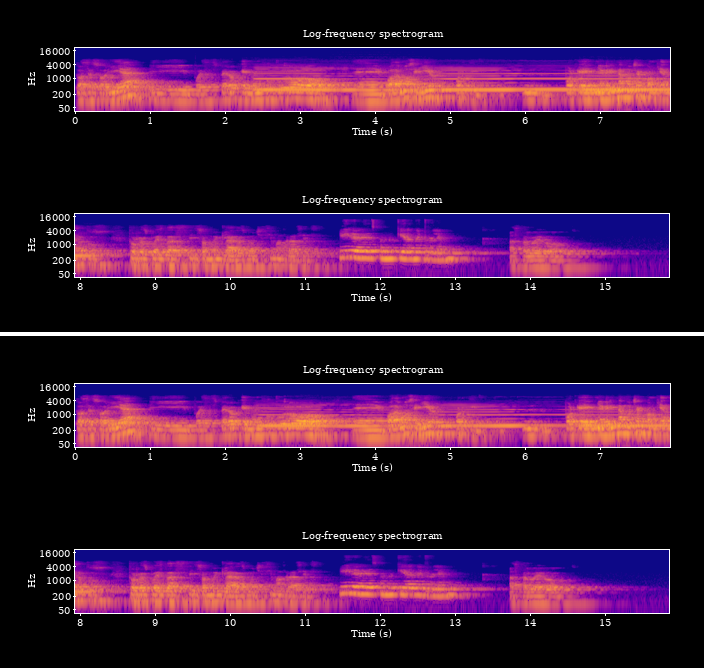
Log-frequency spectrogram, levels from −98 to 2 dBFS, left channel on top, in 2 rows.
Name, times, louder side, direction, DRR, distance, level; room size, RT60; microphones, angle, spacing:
voice 1, 0.0-3.4 3.7-5.7 6.0-8.3 8.6-11.0 13.7-14.4, right 1 dB, 10° right, -3 dB, 1.4 m, -28 dB
Wind instrument woodwind instrument, 2.3-8.2, left 2 dB, 30° left, 0.6 m, -30 dB
voice 2, 11.4-13.0, left 1 dB, 80° left, -1 dB, 1.5 m, -28 dB
7.5 x 6.5 x 2.4 m, 1.3 s
head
